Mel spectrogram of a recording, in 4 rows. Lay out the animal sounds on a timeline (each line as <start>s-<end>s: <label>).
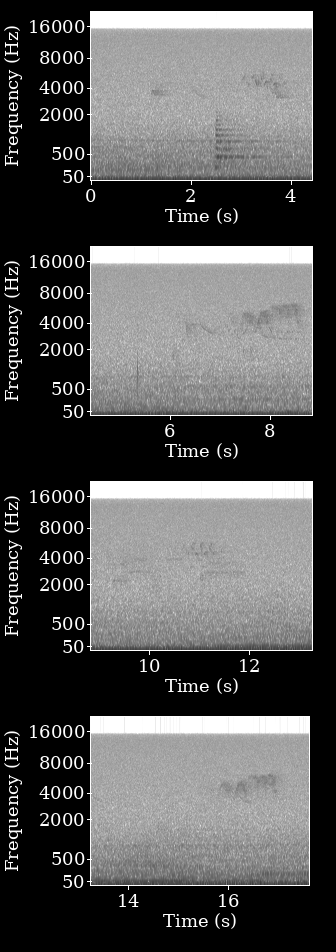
2.8s-4.1s: Yellow-rumped Warbler (Setophaga coronata)
6.2s-6.9s: Blue-headed Vireo (Vireo solitarius)
7.2s-8.8s: Northern Parula (Setophaga americana)
9.1s-10.0s: Red-winged Blackbird (Agelaius phoeniceus)
10.4s-11.7s: Yellow-rumped Warbler (Setophaga coronata)
15.6s-17.0s: Northern Parula (Setophaga americana)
